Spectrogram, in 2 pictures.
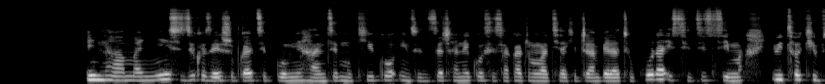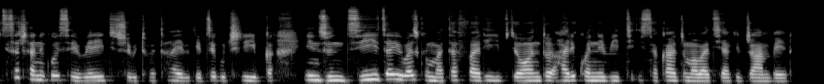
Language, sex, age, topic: Rundi, female, 18-24, agriculture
